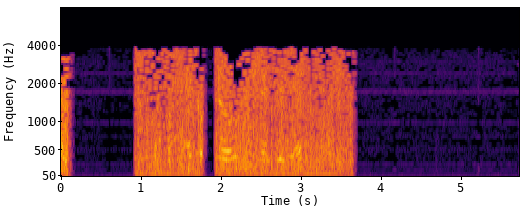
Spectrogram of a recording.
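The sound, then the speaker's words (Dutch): A burst of hissing radio static during an amateur radio net check-in round lasts about three seconds with a brief dropout, a faint, too-weak voice saying something with Juliet Hotel and Groningen barely audible deep beneath the noise, over a low steady hum. “Ik hoor iets met Juliet diep in de ruis.”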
